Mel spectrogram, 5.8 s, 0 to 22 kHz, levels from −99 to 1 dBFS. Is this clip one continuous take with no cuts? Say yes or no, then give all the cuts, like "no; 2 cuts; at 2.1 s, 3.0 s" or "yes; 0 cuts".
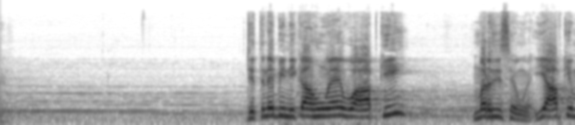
yes; 0 cuts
